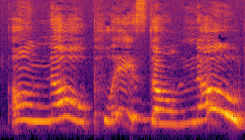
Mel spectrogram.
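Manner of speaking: high, rising to a loud final no; plead, then wail the last no. A narrator's reading. Boy about to be doused with water, pleading. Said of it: "Jason pleaded".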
